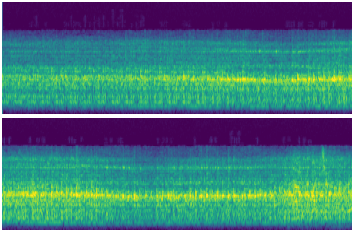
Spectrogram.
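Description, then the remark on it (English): A car engine drones steadily, a continuous rumbling hum with a rough, bumpy texture as the car drives along a dirt road. No voices, and it never lets up. “We can't just drive around here all night.”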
